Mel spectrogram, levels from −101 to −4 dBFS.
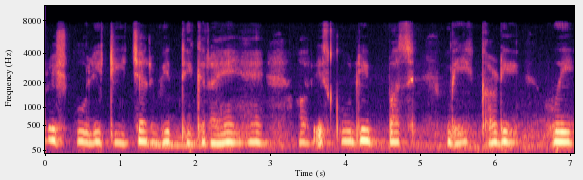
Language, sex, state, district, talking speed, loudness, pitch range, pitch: Hindi, female, Madhya Pradesh, Katni, 100 wpm, -18 LUFS, 160-180 Hz, 175 Hz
